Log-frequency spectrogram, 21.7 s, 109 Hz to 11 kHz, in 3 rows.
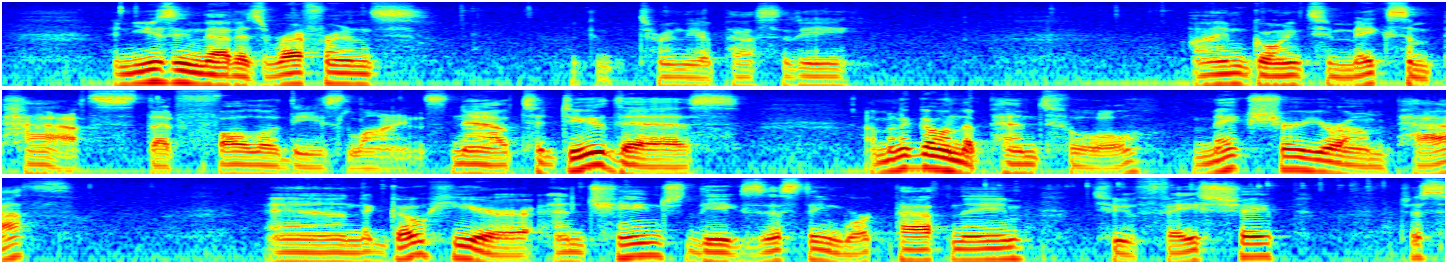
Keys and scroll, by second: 0.5 space, 5.5 space, 19.5-21.5 typing.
